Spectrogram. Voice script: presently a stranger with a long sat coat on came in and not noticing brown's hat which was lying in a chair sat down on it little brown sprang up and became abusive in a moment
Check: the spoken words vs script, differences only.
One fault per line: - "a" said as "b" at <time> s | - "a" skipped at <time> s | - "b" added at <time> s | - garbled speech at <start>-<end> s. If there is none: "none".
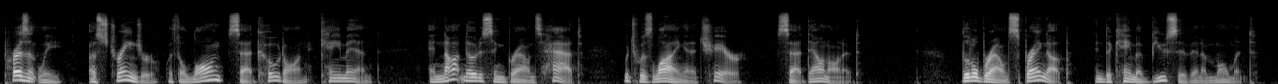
none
